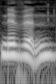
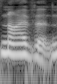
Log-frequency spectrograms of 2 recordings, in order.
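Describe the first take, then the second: First: The name rhymes with Riven. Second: The name does not rhyme with Riven. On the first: This is how the reader assumed it was said. The speaker calls it wrong. "switched the R and the N, like Niven" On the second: This is the official way to say it. The speaker calls it right. "but then it's Niven"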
